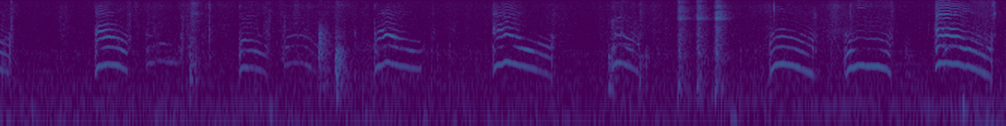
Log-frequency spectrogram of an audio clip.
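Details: Baby rescue kittens moving about a room after napping and nuzzling their mother; sharp, bent meows of varying length, some short and clipped, others drawn out, interspersed with clicks and bumps from play.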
